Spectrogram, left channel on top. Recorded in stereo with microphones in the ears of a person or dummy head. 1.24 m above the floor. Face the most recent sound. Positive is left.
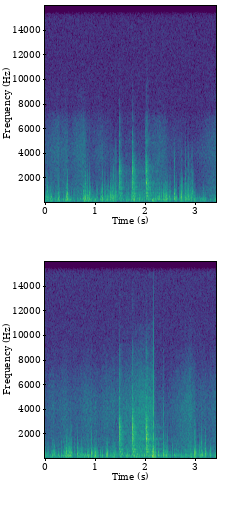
turn(degrees=-10)  # may be behind; listen again after turning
